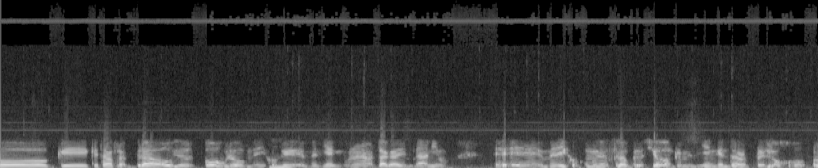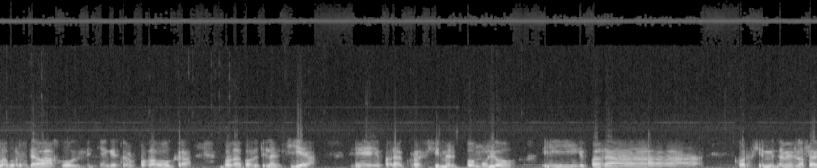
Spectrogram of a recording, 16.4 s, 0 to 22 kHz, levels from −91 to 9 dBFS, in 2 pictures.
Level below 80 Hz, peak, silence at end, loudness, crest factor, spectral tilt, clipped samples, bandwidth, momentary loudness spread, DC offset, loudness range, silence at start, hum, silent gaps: -48 dBFS; -2 dBFS; 0 s; -16 LUFS; 14 dB; -7 dB/octave; under 0.1%; over 20 kHz; 8 LU; under 0.1%; 2 LU; 0 s; none; none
